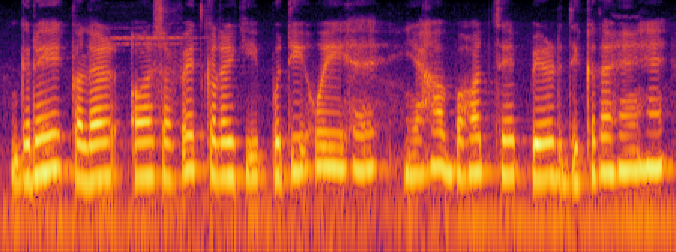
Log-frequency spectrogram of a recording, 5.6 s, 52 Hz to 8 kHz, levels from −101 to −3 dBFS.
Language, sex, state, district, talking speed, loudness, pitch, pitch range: Hindi, female, Madhya Pradesh, Bhopal, 170 wpm, -15 LUFS, 245 Hz, 230-270 Hz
